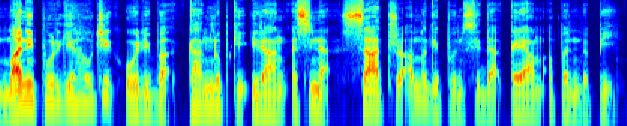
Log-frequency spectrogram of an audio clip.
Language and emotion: Manipuri, neutral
